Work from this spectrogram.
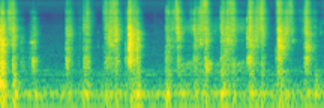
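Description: Oracle cards are shuffled by hand in rapid, rhythmic riffling bursts, close and clear with short pauses between passes and no talking.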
